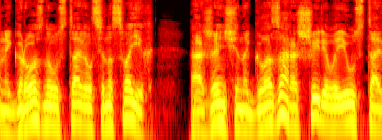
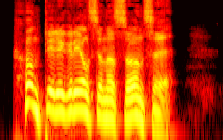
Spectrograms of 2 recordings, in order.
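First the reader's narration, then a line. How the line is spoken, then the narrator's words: Smirking grunt. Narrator (Russian): хмыкнул лидер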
